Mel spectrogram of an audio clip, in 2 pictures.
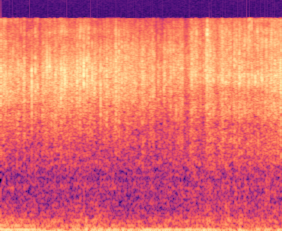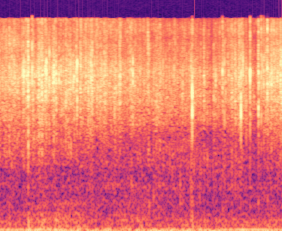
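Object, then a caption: Bundle of shredded wood wool. A loose, fist-sized bundle of pale shredded wood wool (excelsior), light and airy, is squeezed and crumpled by fingertips with long nails right beside a binaural microphone. It gives a quiet, steady, bright crackle and rustle, with sharper crisp snaps standing out here and there over a faint low hum.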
